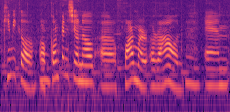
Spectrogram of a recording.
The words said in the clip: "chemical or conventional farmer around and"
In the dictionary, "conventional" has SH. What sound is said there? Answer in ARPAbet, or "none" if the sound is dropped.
S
